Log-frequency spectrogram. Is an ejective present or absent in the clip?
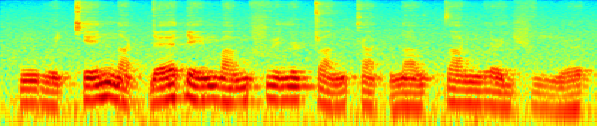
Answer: absent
